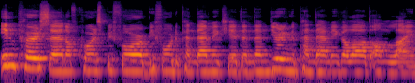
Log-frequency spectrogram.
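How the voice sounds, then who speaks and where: Speaking at a moderate pace with a non-native accent, a woman uses medium pitch and fairly even intonation, with audible room echo and noticeable background noise. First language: not English. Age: 20s. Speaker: writing coach and online entrepreneur. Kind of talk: vlog tutorial. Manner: casual with frequent fillers.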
